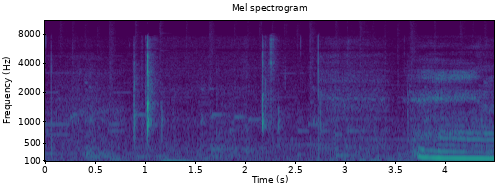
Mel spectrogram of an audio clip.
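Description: A few sharp clicks from a hot glue gun squeezing out green glue, the loudest about a second in.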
